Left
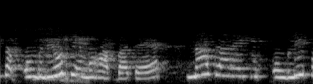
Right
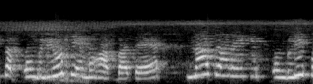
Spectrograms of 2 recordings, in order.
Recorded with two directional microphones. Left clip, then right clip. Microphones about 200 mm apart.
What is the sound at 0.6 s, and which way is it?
Speech, 40° right (ahead or behind).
